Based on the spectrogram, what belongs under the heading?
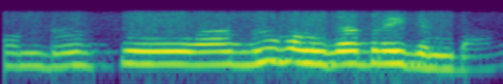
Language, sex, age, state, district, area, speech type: Bodo, female, 18-30, Assam, Kokrajhar, rural, conversation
